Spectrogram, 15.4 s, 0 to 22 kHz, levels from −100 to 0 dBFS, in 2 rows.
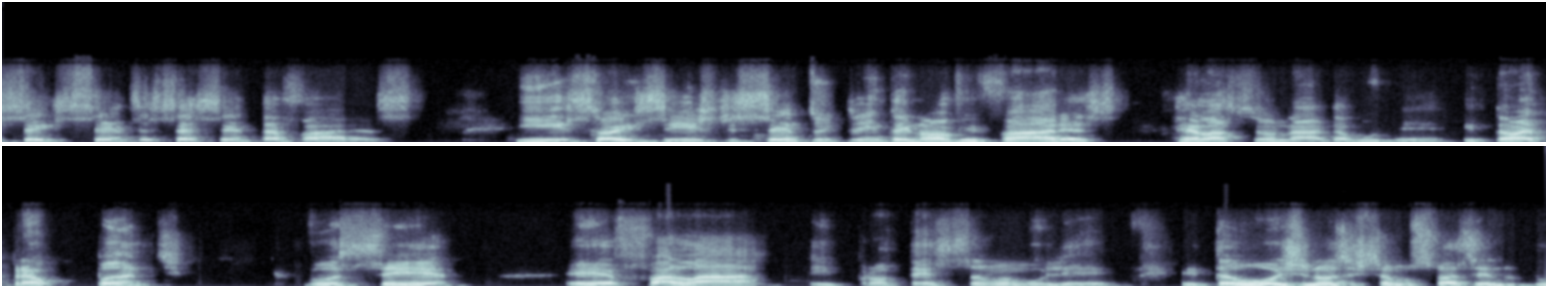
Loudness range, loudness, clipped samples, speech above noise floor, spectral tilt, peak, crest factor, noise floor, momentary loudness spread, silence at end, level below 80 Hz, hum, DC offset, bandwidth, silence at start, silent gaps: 3 LU; -15 LUFS; under 0.1%; 39 dB; -4 dB/octave; 0 dBFS; 16 dB; -55 dBFS; 15 LU; 0 s; -66 dBFS; none; under 0.1%; 12 kHz; 0 s; none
